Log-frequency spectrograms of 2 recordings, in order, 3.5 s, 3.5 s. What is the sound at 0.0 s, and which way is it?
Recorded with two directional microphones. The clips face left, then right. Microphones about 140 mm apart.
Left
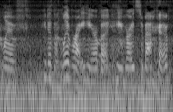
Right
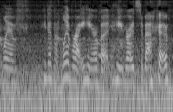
Vehicle, 25° left (ahead or behind).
